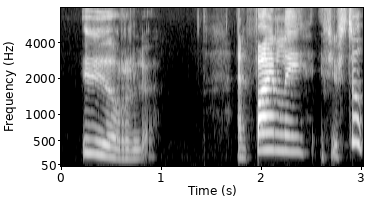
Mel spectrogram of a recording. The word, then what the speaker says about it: hurle: And the third one, just so that you know, it starts with a silent H. So it's hurle.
